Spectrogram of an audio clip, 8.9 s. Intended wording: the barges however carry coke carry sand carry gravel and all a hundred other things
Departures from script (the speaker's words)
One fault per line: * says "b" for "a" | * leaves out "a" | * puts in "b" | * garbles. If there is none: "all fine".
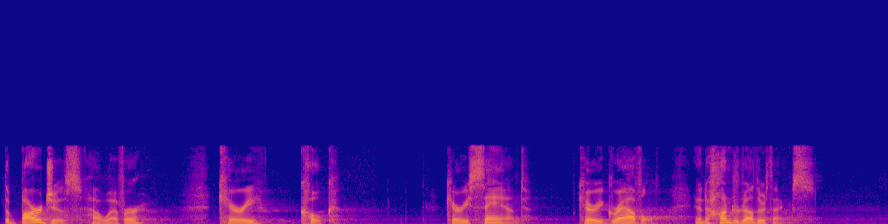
* leaves out "all"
